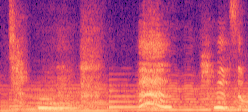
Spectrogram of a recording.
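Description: A woman crying, gasping and sobbing out words, over slow, sad background music of long held notes.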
